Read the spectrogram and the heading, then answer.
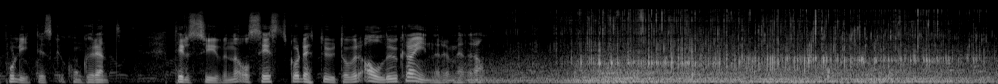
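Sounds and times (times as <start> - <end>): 
speech: 0.1 - 6.0
tea water poured into a cup in a protest tent camp: 4.6 - 9.9.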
